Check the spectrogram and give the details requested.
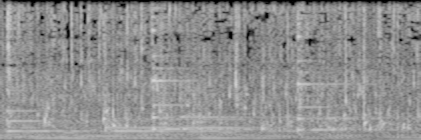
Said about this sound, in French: Là, regarde. Un ruisseau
